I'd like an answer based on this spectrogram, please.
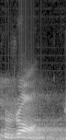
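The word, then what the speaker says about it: wrong: फिर हम पढ़ेंगे रॉन्ग, रॉन्ग में साइलेंट वर्ड क्या है? W।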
